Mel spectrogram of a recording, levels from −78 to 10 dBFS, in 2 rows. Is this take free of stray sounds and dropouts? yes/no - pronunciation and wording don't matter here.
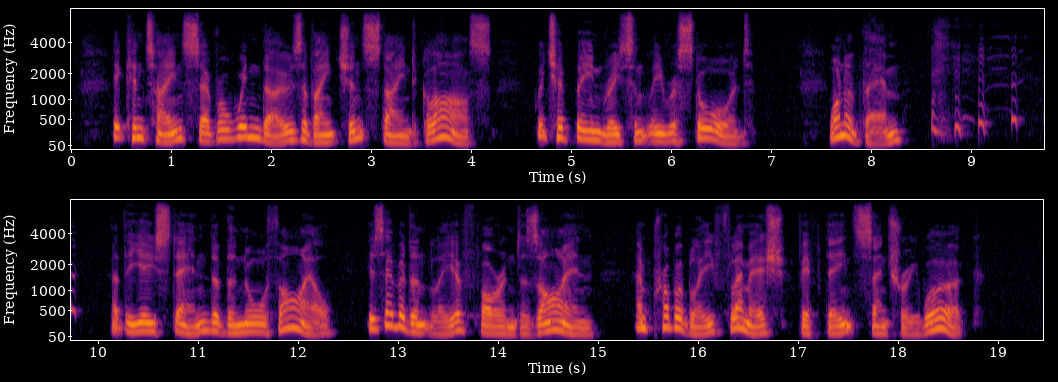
no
